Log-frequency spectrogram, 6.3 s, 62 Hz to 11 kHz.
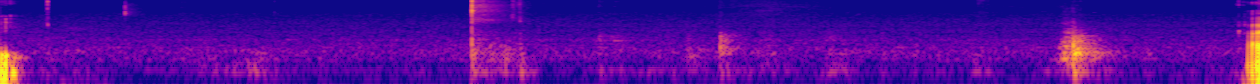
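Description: Sharp, isolated snips of a cutting tool going through the nickel strips that join an 18650 lithium-ion battery pack to its BMS board. There are a few scattered clicks, the loudest about a third of the way in and another near the end.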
